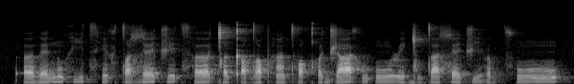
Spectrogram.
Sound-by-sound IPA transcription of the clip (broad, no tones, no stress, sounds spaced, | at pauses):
ʔ ɐː ð ɛ n ũ x i t͡sʰ ẽ x tˤ ɘ ɮ ɛ t͡ʃ e t͡sʰ ɐː ǀ ɐ kʼ ɐ dˤ ɐ pʰ ã tʰ ɔ qʰ u d͡ʒ aː x u ʔ ũː ɹ e ɡ͡ǀ ũ t a ɬ ɛ t͡ʃ i ð ɐ b t͡sʰ ũː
